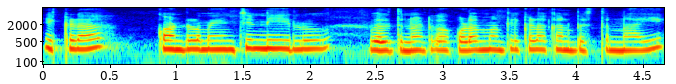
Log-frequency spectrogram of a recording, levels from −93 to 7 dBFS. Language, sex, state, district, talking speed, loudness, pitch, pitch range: Telugu, female, Andhra Pradesh, Krishna, 130 wpm, -15 LUFS, 275 Hz, 260-290 Hz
